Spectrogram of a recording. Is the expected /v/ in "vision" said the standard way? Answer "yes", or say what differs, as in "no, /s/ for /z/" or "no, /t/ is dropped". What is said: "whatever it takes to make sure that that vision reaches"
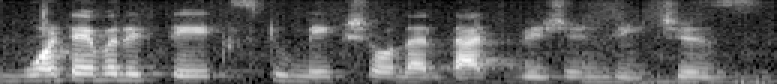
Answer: yes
